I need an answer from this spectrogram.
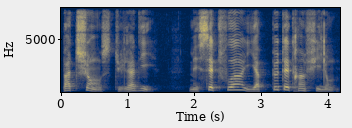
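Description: A woman's voice: on the low side, big pitch swings, measured pace. A woman doing a raging brutal bandit. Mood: growling. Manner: shouting, threatening.

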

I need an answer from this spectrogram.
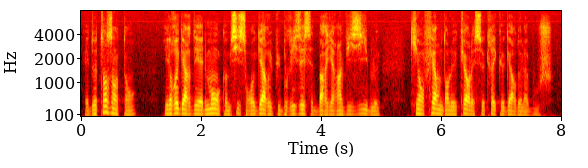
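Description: A man narrating a classic novel in a measured, composed way. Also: fairly low pitch, fairly even intonation, mellow, no echo. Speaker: audiobook reader. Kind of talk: scripted literary narration.

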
